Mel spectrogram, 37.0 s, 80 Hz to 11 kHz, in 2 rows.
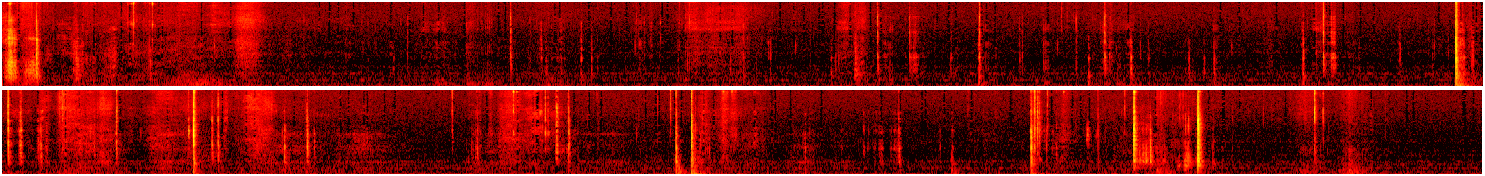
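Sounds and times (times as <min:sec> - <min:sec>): soft scraping and rustling: 0:00.0 - 0:03.4, 0:19.1 - 0:23.2, 0:34.6 - 0:35.8.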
